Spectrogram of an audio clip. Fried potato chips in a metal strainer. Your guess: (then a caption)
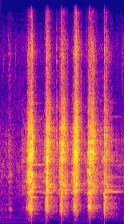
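Crisp. Fried spiral (zanjeeri) potato finger chips, just dished out into a strainer, give five sharp, bright crackling rustles with brief gaps between them. Each burst is dry and short with little ring, showing how crispy the chips are.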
